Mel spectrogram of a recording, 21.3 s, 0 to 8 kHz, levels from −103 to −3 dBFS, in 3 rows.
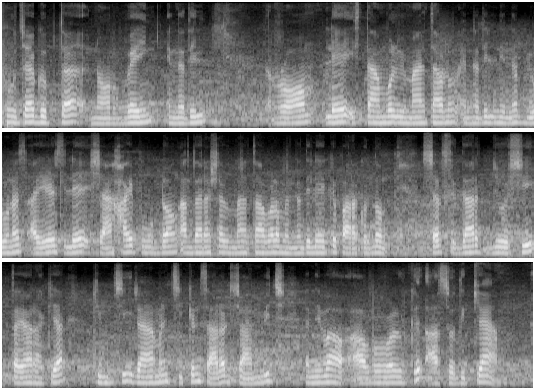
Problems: none marked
